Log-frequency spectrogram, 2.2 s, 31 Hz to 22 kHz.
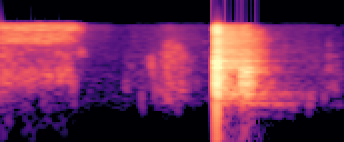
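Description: WD-40 aerosol can spraying onto a cast-iron jointer table, a steady hiss that stops about half a second in. About a second later comes one sharp knock as the can is set down.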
